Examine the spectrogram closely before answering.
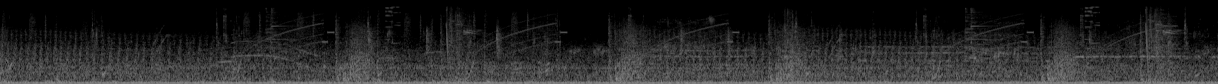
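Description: A game weapon fires in rapid, splattering bursts.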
